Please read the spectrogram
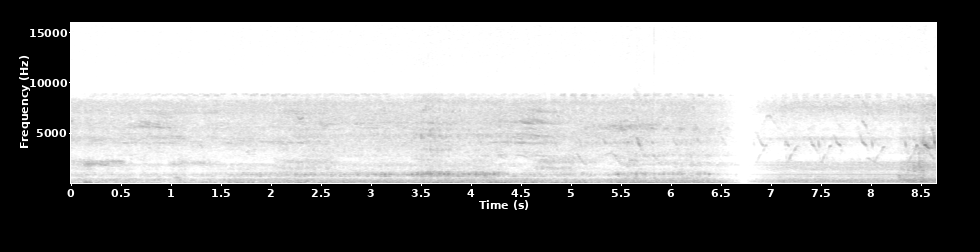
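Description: Outdoor rural ambience: a steady low rumble, with faint short bird chirps after an edit about two-thirds of the way in.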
